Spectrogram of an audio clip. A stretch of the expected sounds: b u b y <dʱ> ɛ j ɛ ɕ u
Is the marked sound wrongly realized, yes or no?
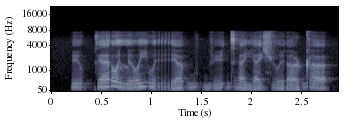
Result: no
